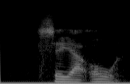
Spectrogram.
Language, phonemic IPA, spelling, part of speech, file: Dutch, /seː.aːˈoː/, CAO, noun, Nl-CAO.ogg
- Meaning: alternative letter-case form of cao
